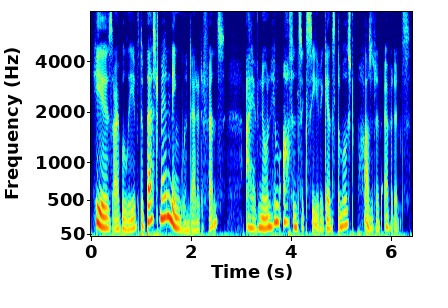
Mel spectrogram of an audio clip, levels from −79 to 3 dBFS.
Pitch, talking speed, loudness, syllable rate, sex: 150 Hz, 215 wpm, -20 LUFS, 6.4 syllables/s, female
